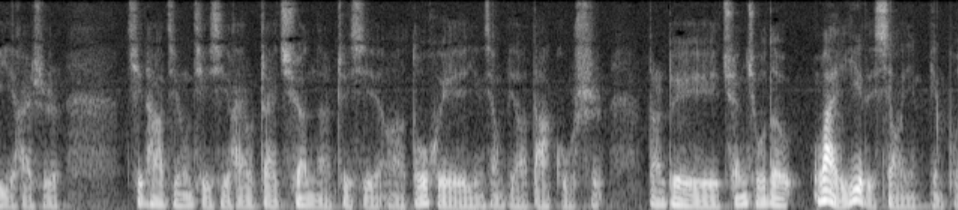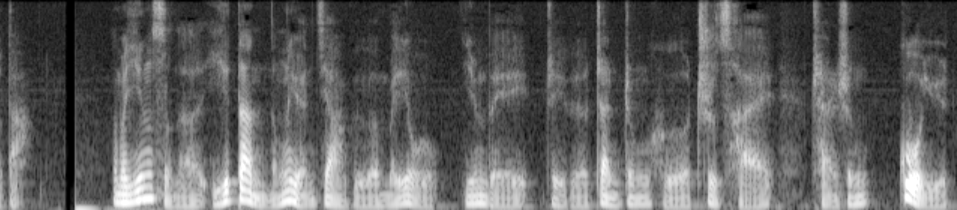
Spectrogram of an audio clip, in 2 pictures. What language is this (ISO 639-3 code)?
zho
